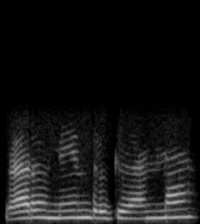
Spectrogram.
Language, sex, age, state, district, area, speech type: Tamil, female, 18-30, Tamil Nadu, Thoothukudi, rural, conversation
